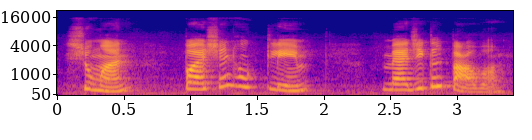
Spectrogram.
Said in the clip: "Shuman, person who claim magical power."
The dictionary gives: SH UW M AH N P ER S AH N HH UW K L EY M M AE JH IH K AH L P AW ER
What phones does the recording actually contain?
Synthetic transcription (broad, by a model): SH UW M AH N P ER SH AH N HH UW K L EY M M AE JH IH K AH L P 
